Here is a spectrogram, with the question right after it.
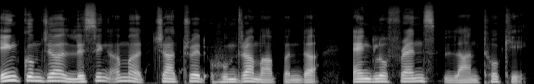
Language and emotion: Manipuri, neutral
